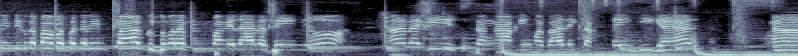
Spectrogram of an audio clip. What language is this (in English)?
Filipino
